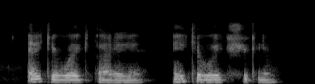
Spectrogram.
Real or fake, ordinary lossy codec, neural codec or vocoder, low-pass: fake; AAC, 64 kbps; codec, 16 kHz, 2 kbps, FreqCodec, smaller model; 7.2 kHz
